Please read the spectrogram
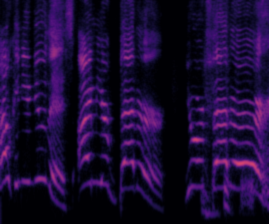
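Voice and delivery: very high, upset, swooping screaming outburst. Recalling the scene where the crowd leaves, the speaker does Homer Simpson screaming. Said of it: "He's like screaming at him like".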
